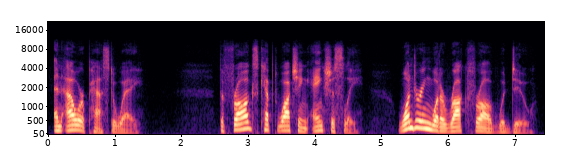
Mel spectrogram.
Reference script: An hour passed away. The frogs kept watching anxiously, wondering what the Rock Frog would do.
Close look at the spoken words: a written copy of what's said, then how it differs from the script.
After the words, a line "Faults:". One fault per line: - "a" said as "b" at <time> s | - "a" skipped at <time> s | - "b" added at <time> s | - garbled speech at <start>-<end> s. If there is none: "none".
An hour passed away. The frogs kept watching anxiously, wondering what a Rock Frog would do.
Faults:
- "the" said as "a" at 5.9 s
